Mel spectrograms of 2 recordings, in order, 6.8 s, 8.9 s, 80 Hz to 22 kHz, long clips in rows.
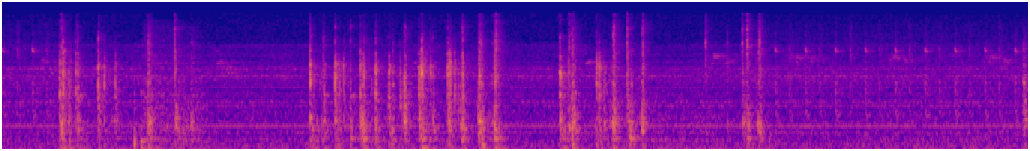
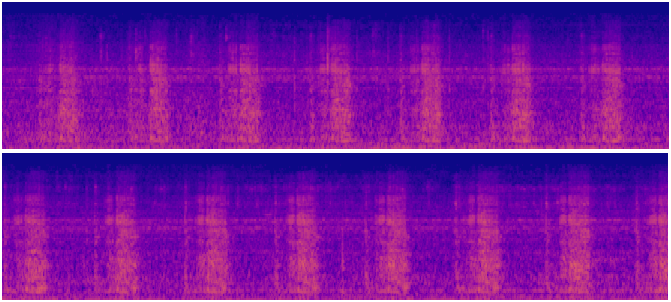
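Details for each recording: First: IBM 5155 Portable PC 360K 5.25-inch floppy drive, previously failing to format, now formatting a good disk: bursts of sharp dry clicks as the head steps across tracks with short gaps; drive working normally. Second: IBM 5155 Portable PC 360K 5.25-inch floppy drive trying to format a bad disk: even rasping scrapes about a hundred a minute, repeating as the format retries; bad media, not the drive.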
